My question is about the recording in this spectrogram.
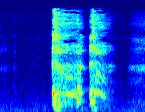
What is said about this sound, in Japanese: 咳がね近づいてきてるよね徐々に出てきてる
